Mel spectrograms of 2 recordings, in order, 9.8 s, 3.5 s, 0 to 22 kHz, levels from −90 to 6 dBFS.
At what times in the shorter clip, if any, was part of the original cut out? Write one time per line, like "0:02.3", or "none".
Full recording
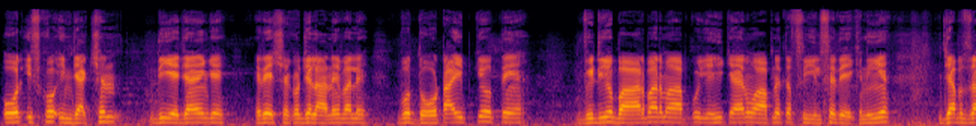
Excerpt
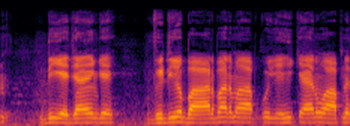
0:01.3

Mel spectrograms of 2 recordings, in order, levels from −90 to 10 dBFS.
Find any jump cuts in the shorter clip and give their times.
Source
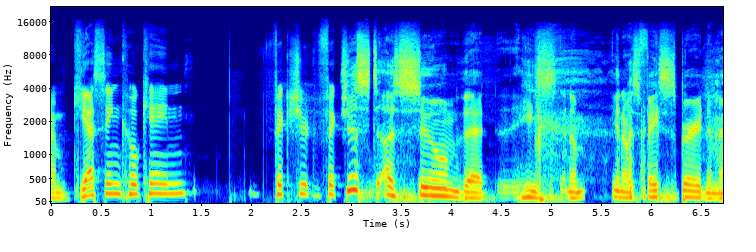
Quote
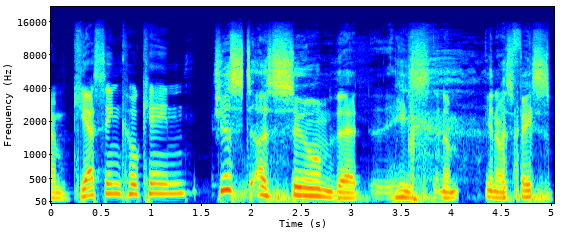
0:01.6

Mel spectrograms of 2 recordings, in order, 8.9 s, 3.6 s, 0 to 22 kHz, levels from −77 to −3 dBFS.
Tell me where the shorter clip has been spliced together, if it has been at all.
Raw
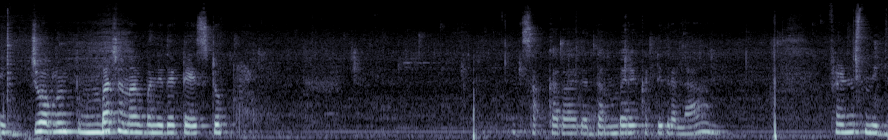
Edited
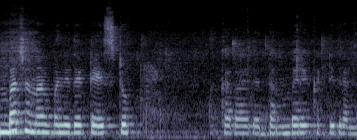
0:02.2

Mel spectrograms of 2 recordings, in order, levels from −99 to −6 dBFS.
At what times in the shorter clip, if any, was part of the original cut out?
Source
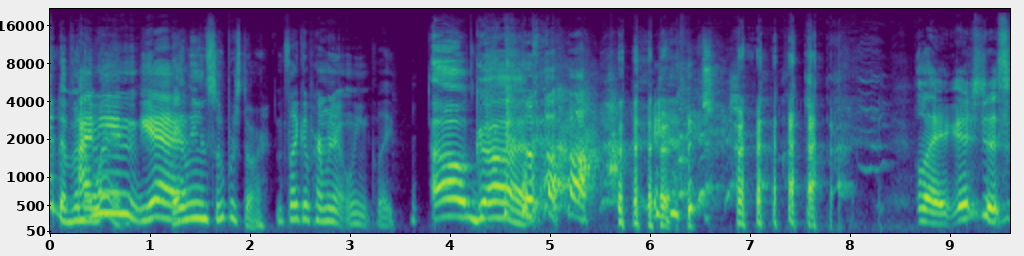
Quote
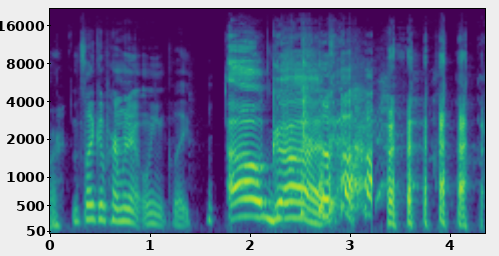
0:03.2

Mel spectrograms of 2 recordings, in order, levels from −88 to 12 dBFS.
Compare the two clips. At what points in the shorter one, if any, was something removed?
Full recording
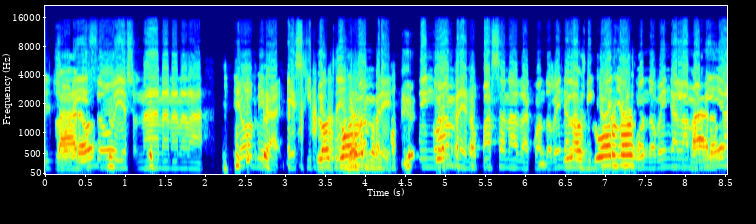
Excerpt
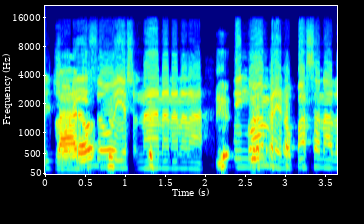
0:02.0

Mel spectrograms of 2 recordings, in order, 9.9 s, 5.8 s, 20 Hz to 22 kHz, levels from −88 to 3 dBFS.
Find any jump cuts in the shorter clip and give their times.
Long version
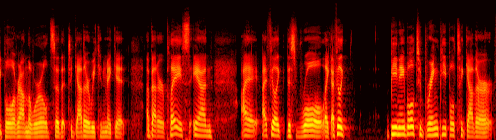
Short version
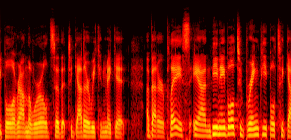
0:04.2

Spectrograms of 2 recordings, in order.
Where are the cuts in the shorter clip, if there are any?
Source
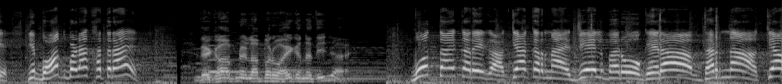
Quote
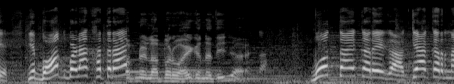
0:01.3

